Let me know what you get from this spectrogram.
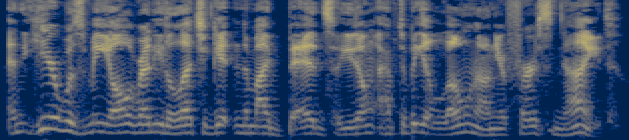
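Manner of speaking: ordinary delivery, nothing marked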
